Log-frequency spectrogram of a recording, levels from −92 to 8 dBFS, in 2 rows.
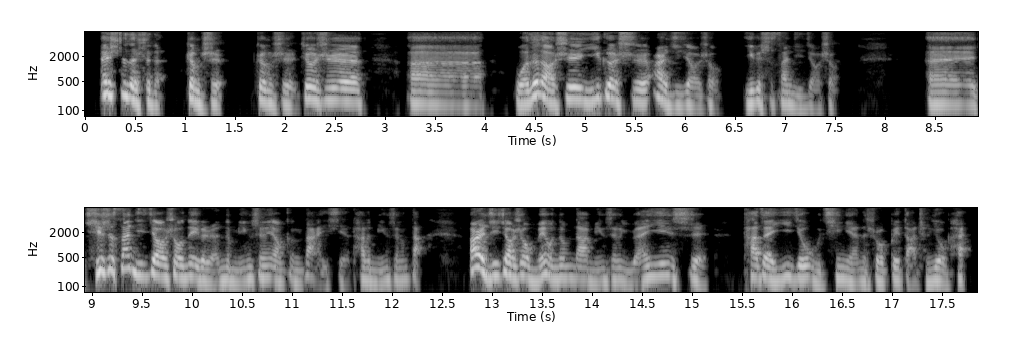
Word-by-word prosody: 哎， 240 -1 +9
是 230 +1 +3
的 200 -5 +7
是 155 +1 -1
的， 130 -3 -7 0.2
正 185 -8 +4
是， 140 +2 -4 0.3
正 160 -5 +1
是。 130 -3 -5
就 180 +7 +4
是， 165 -1 +3 0.4
呃， 135 -3 -4 0.3
我 140 0 +2
的 240 - +9
导 210 -10 +5
师 180 +6 +5
一 160 +4 -1
个 195 -2 +4
是 155 +2 0
二 145 - 0
级 130 -1 -6
教 125 -2 -5
授， 115 -1 -13 0.2
一 145 - 0
个 160 - -1
是 140 - -7
三 140 +1 -5
级 110 -3 -11
教 110 -1 -16
授。 - - -14 0.9
呃， 140 -1 -2
其 220 - +5
实 240 +1 +4
三 270 +2 +3
级 180 -5 +1
教 175 -3 +5
授 165 +1 +1
那 160 0 -1
个 140 - 0
人 125 0 -6
的 140 - -3
名 130 +3 -7
声 160 +1 -5
要 140 -5 -5
更 125 -1 -12
大 - - -7
一 - - -19
些， 110 +3 -14
他 145 - -8
的 140 - -4
名 125 +2 -10
声 140 0 -10
大， - - -9 0.5
二 275 +4 +9
级 175 +2 0
教 190 -3 +4
授 170 +1 0
没 145 +5 0
有 170 -6 -1
那 155 - -3
么 155 - -8
大 145 -2 -4
名 130 0 -9
声， 140 -2 -9
原 140 +7 -4
因 180 -2 -4
是 140 -5 -4 0.3
他 165 - -2
在 160 -2 +2
1957 150 -3 -2
年 130 -4 -6
的 125 - -7
时 115 - -15
候 125 - -2
儿 - - -17
被 140 +3 -4
打 - - -10
成 125 - -9
右 140 -2 -1
派， 100 - -7
145 Hz, 265 characters per minute, -22 LUFS, 130-165 Hz, 0.9 s, 哎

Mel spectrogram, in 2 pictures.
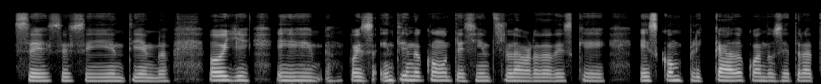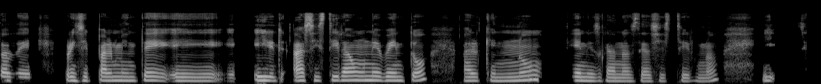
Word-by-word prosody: Sí 175 -1 +4
sí 175 -1 -1
sí, 170 - +1 0.2
entiendo. 160 -1 -1 0.4
Oye, 195 -1 +6 0.3
eh, 180 -1 0 0.3
pues 180 -2 +5
entiendo 190 +1 +1
cómo 185 -1 +2
te 170 -1 -1
sientes, 175 +1 -2
la 175 0 +3
verdad 165 0 0
es 170 0 0
que 165 -4 -4 0.3
es 180 0 +8
complicado 180 -1 +2
cuando 175 -1 -1
se 170 0 +1
trata 175 +1 -1
de 170 -1 -4 0.3
principalmente, 175 -2 -1
eh, - - -9 0.2
ir 185 -2 +1
asistir 185 +2 +3
a 195 - +4
un 195 0 +1
evento 185 +3 0 0.3
al 170 -1 -2
que 170 - -6
no 185 +6 -1 0.2
tienes 170 -2 -3
ganas 155 -1 -3
de 150 - -5
asistir, 150 +1 -5
¿no?, 155 +9 -7 0.4
y - - -7 0.2
sí - - -17
175 Hz, 140 wpm, -24 LUFS, 165-185 Hz, 0.4 s, es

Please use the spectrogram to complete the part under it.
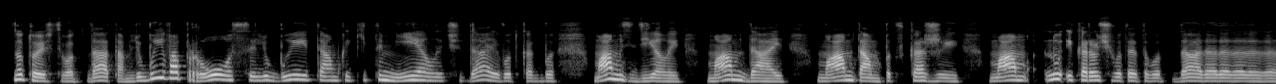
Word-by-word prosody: Ну, 230 - +5
то 190 -5 +1
есть, 155 -3 0
вот, 140 -2 -4
да, 175 +2 +2
там 140 -3 -5
любые 195 - +1
вопросы, 210 - +2
любые 195 +4 -1
там 190 -3 -2
какие-то 185 +3 -6
мелочи, 175 -2 -1
да, 190 +6 -2
и 170 - 0
вот 160 +1 -5
как 150 -2 -7
бы: 150 +1 -6 0.4
"Мама, 245 -3 +6
сделай! 145 - -4 0.2
Мам, 200 +6 +2
дай! 140 -3 -1 0.3
Мам, 175 +6 +4
там 160 -5 +2
подскажи! 155 -2 -4 0.3
Мам!" 185 +5 +4
Ну 230 +5 +3
и, 205 - -2
короче, 190 -2 +1
вот 170 0 -4
это 165 -2 -2
вот: 155 -2 -5
"Да 160 +4 0
да 155 0 0
да 155 0 0
да 150 0 -1
да 140 - -5
170 Hz, 170 wpm, -21 LUFS, 150-195 Hz, 0.4 s, Мама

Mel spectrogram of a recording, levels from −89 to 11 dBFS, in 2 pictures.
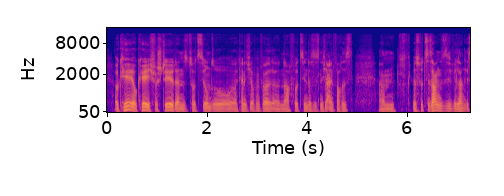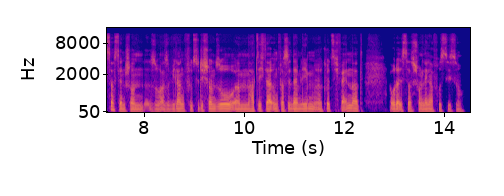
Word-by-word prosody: Okay, - - +5
okay. - - +7
Ich - - 0
verstehe 125 0 +5
deine 90 -3 +2
Situation 90 +5 -2
so, 95 -1 -1
äh, 85 - -3
kann 100 +2 -1
ich 90 - -5
auf 80 - -3
jeden 95 -1 -5
Fall, 90 -1 +1
äh, 85 0 -3
nachvollziehen, 95 +1 -3
dass 90 -1 -4
es 85 -2 -8
nicht 85 - -2
einfach 105 -2 -1
ist. 105 +4 -6 0.5
Ähm. 85 0 -4 0.4
Was 85 +4 -1
würdest 115 -1 -2
du - - -1
sagen, 115 -1 +6
si 100 -1 -6
wie 100 - -1
lange 100 +1 +1
ist 120 +5 -4
das 145 -3 +1
denn 85 -1 -1
schon 80 -1 -2
so? 80 +1 -6
Also, 80 +1 -4
wie 90 - -6
lange 95 0 0
fühlst 105 +2 -6
du - - -5
dich 100 -2 +1
schon 95 0 +2
so? 95 0 +2
Ähm. 85 +1 -2
Hat 95 +1 -2
sich 95 -2 -3
da - - +4
irgendwas 90 -1 0
in 85 - -2
deinem 90 -1 +2
Leben, 95 -1 -1
äh, 85 +3 -3
kürzlich 95 0 -4
verändert? 100 -3 -1 0.5
Oder - - +2
ist - - -3
das 90 0 -2
schon 85 -1 -1
längerfristig 85 -1 -3
so? 80 -1 -9
90 Hz, 240 wpm, -25 LUFS, 85-95 Hz, 0.5 s, okay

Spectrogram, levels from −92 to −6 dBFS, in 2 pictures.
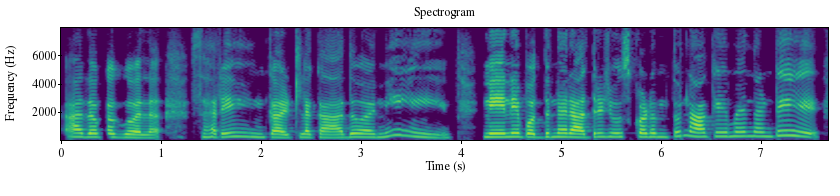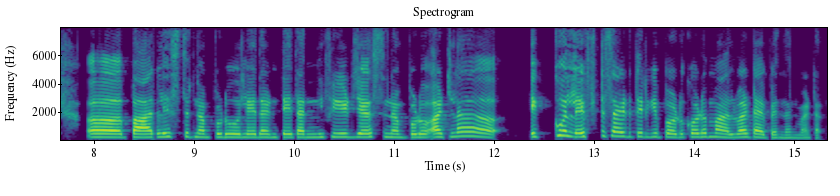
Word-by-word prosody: అదొక 250 -1 0
గోల. 205 -2 +1 0.5
సరే 245 0 -1 0.3
ఇంక 235 -1 -7
అట్ల 220 +2 -3 0.2
కాదు 215 +3 0
అనీ, 260 +11 -7 0.9
నేనే 250 +1 +7
పొద్దున్న, 255 +2 0
రాత్రి 240 +3 +3
చూసుకోడంతో 260 +1 -2
నాకు 275 0 +3
ఏమైందంటే, 300 +2 -3 0.8
ఆహ్, 240 -1 +7
పాలిస్తున్నప్పుడు 240 0 0 0.2
లేదంటే, 230 0 -2
తన్ని 230 +1 -4
ఫీడ్ 250 -1 0
చేస్తన్నప్పుడు, 235 -2 -1
అట్లా 270 +4 -3 0.7
ఎక్కువ 380 -8 -1
లెఫ్ట్ 275 +5 -1
సైడ్ 295 -3 +2
తిరిగి 260 -1 -4
పడుకోడం 255 +3 -2
అలవాటైపోయింది 220 -3 -1
అనమాట. 195 -1 -12
250 Hz, 105 wpm, -23 LUFS, 230-265 Hz, 0.9 s, నేనే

